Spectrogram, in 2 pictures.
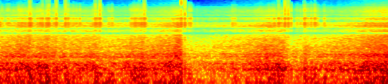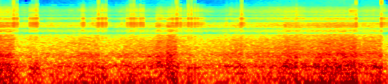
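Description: Running noise heard inside a diesel railcar: a steady low rumble of the wheels on the rails and the engine, with many short clicks and rattles throughout.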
